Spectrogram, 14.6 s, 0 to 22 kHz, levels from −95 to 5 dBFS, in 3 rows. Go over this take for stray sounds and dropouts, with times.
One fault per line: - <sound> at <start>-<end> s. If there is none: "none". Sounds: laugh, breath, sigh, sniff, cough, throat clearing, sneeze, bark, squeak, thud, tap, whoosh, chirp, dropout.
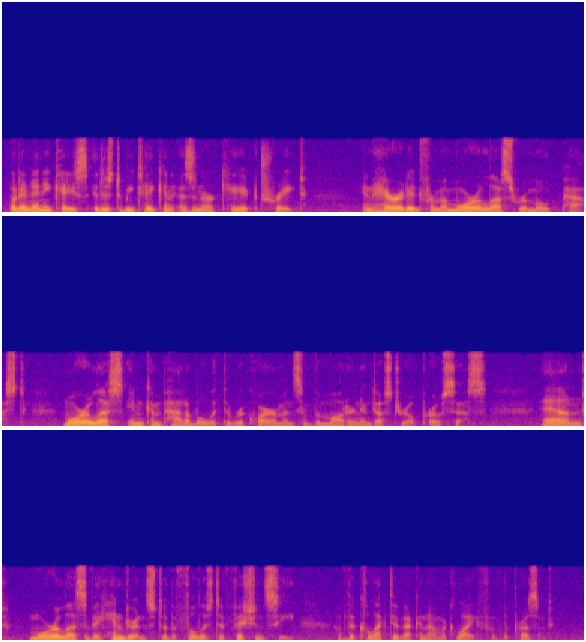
none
